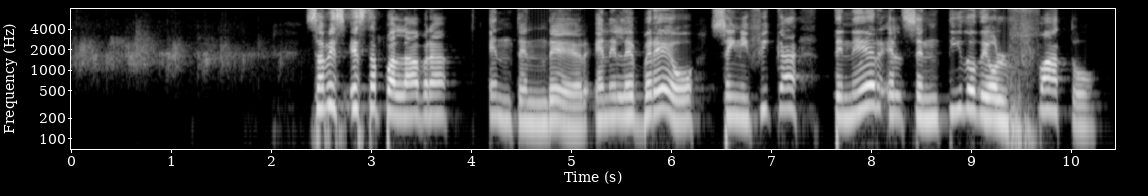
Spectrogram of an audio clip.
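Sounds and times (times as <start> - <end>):
audience applause: 0.0 - 2.4
speech: 2.4 - 10.3.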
